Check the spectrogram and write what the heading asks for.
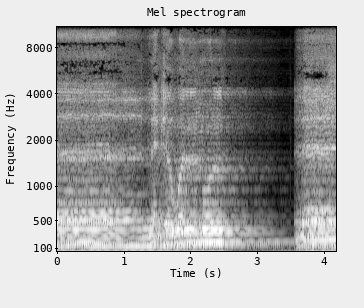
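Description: Slow religious vocal chant with long held notes. It fades down near the end and then comes back abruptly.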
